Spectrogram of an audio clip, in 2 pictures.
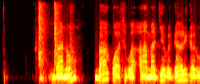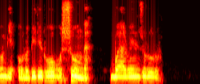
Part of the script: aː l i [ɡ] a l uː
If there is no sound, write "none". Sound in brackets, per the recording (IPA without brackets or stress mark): ɡ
